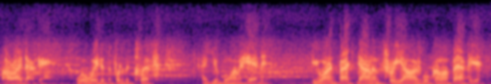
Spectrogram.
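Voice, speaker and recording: An actor playing a grave, level-headed expedition commander who narrates and speaks in a measured 1950s radio drama style. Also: male voice, on the low side, a little hiss or hum, close to an everyday voice. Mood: firm, decisive. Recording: tinny vintage radio recording with music behind.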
